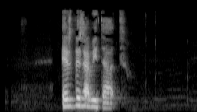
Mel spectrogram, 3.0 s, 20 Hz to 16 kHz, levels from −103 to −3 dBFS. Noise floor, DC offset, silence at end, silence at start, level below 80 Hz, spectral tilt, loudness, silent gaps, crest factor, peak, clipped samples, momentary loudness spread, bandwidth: -82 dBFS; under 0.1%; 1.1 s; 0.95 s; -82 dBFS; -3.5 dB/octave; -29 LUFS; none; 20 dB; -12 dBFS; under 0.1%; 10 LU; 11.5 kHz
